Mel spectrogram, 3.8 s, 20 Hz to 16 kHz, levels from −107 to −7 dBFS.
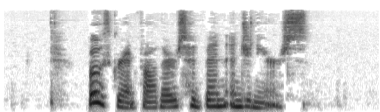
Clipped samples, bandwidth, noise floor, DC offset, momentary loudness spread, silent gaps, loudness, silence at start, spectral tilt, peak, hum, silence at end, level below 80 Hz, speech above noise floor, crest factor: under 0.1%; 11.5 kHz; -78 dBFS; under 0.1%; 8 LU; none; -27 LUFS; 0.5 s; -4 dB/octave; -8 dBFS; none; 0.75 s; -76 dBFS; 52 dB; 20 dB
